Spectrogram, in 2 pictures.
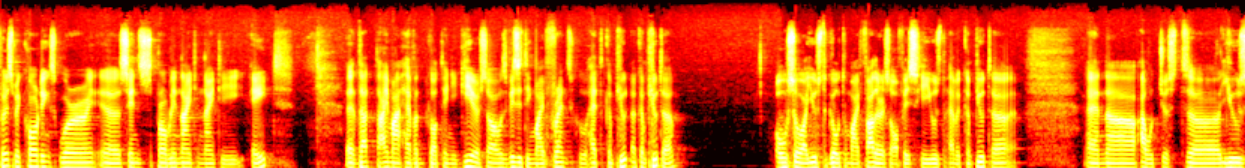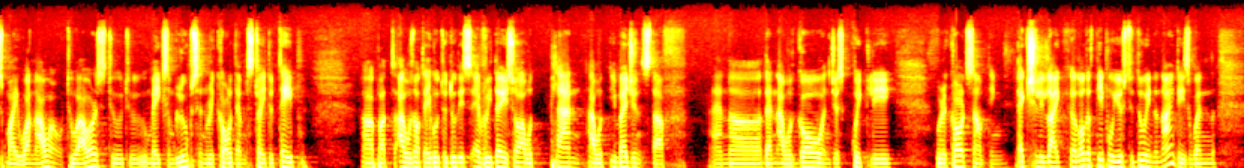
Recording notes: Recorded live at AVA Festival.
